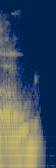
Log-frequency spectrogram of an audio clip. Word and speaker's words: Ogham: Well, in modern Irish, it's Om. – Yeah. – But in old Irish, it's got a hard G, you know, so Brigid is, for us, Brigid is, you know, the goddess Bridget or Breed.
